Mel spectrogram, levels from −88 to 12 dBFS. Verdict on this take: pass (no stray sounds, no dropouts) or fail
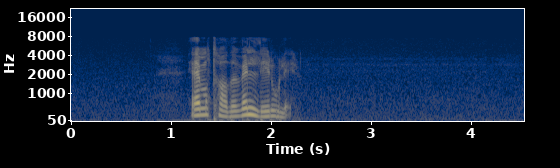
pass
